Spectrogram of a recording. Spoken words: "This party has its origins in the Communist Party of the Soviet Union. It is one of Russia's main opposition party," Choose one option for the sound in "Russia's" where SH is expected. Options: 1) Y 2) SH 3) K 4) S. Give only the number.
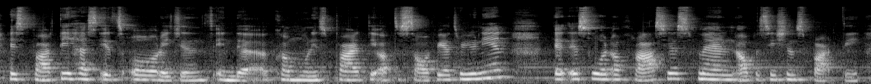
4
